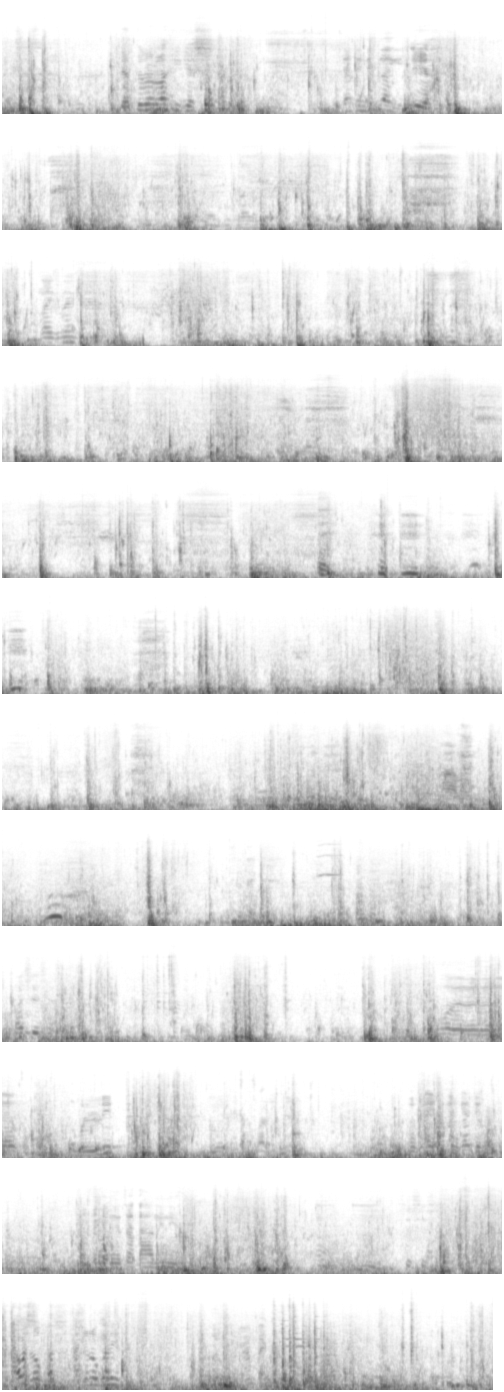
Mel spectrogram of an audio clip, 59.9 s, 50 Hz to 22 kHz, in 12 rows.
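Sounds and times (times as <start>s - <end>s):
water slapping boat hull: 0.0s - 59.9s
wind buffeting microphone: 0.0s - 59.9s.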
